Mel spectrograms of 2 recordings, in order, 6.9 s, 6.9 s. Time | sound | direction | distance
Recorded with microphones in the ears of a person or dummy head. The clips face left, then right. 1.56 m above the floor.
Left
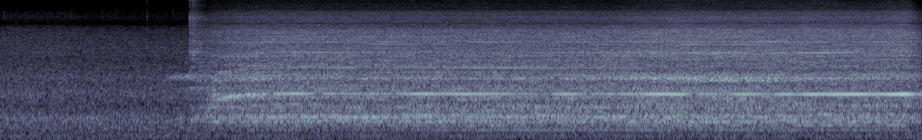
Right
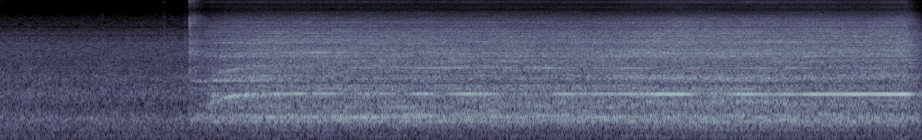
1.4 | a hair dryer | 25° right (ahead or behind) | 1.4 m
